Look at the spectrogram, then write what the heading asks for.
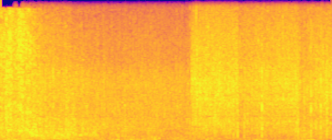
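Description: Heavy rain pouring down and rainwater running over the ground, with a steady low rumble underneath.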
